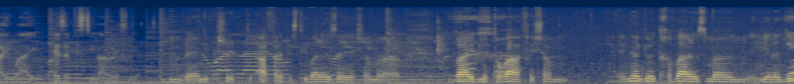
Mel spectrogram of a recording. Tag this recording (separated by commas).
Music, Speech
